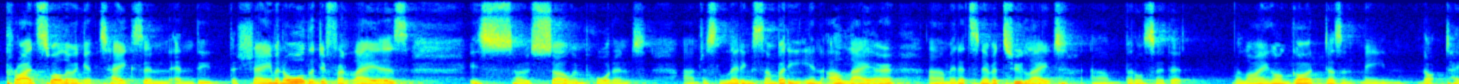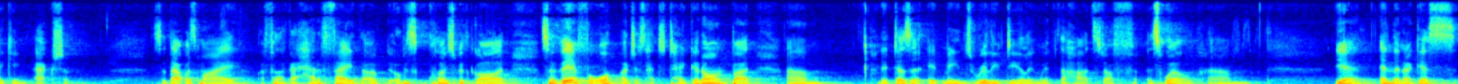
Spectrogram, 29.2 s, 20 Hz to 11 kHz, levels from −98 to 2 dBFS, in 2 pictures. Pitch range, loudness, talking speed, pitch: 150-180 Hz, -34 LUFS, 185 wpm, 160 Hz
